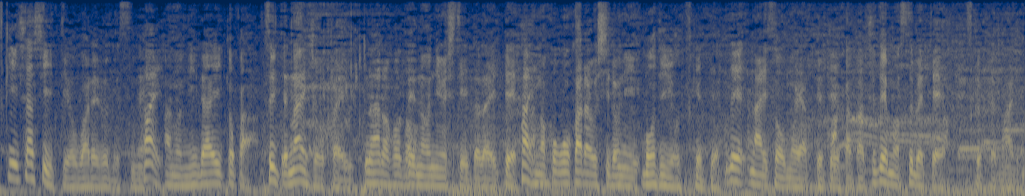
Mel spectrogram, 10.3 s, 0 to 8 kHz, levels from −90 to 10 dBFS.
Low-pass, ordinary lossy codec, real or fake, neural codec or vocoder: none; none; fake; codec, 16 kHz, 16 kbps, FreqCodec, smaller model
